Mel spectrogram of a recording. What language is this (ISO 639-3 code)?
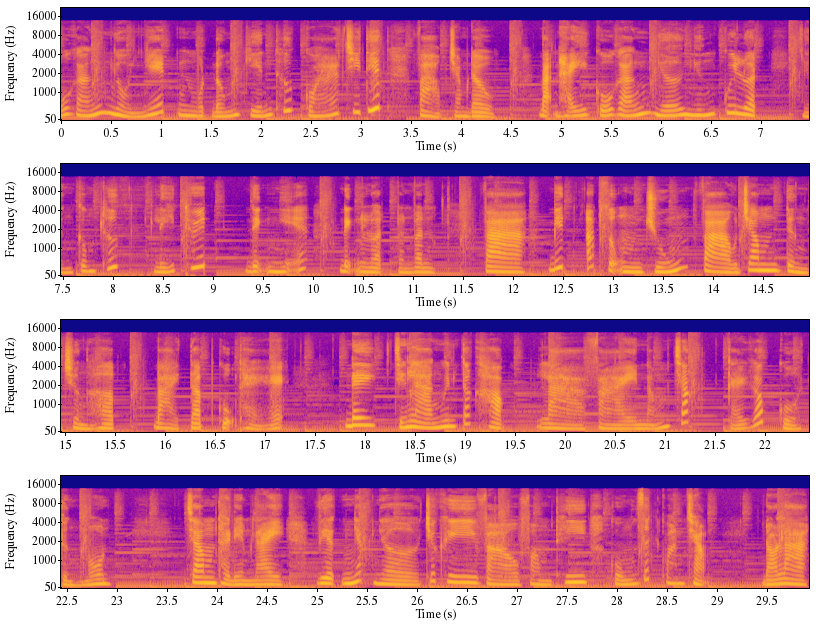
vie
